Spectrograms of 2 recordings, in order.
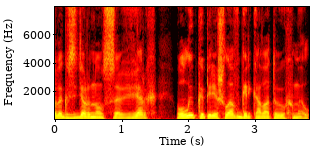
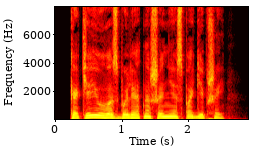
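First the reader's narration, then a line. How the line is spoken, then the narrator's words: Gentle question. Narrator (Russian): мягко поинтересовался Мин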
